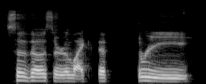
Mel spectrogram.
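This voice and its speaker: A woman's voice: deep voice, fairly even intonation, unhurried, warm tone, no echo, studio quality. A woman interview guest explaining things in a conversational way. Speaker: guest, sustainable fashion advocate.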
